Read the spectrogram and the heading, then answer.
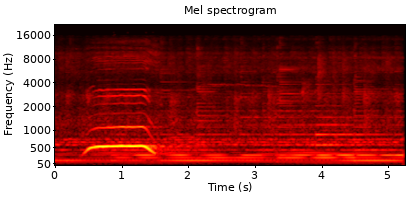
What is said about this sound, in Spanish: Recibe este aplauso, Jesús.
